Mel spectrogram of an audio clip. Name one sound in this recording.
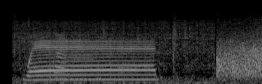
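A young woman exclaims loudly and excitedly close by.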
